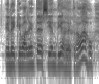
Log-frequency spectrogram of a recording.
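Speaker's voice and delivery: ordinary talk, nothing marked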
